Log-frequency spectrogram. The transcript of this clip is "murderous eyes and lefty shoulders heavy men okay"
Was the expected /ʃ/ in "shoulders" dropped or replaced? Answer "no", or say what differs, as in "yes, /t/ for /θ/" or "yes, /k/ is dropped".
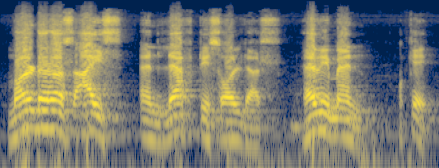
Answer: yes, /s/ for /ʃ/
